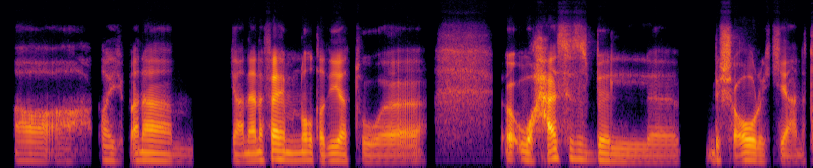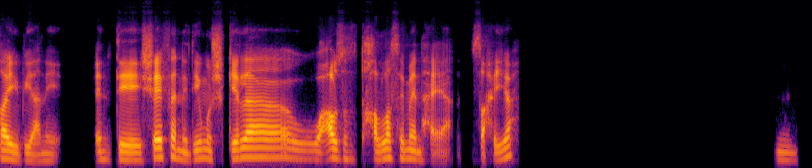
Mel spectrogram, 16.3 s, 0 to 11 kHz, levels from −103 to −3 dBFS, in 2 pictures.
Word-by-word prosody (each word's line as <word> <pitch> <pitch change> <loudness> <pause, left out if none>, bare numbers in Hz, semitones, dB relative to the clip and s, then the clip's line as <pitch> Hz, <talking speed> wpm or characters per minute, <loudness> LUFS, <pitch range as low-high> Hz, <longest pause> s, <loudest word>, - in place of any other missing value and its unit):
آه، 100 -1 -7
آه - - -13
طيّب 100 -4 -11
أنا 100 -2 -1 0.6
يعني 100 - -2
أنا 105 +2 0
فاهم 115 -2 +4
النقطة 105 -2 -4
دِيِّة 100 +2 0
و 90 -1 -7 1.1
وحاسس 120 -3 +3
بال 85 -5 -9 0.3
بشعورِِك 105 -4 -1
يعني، 85 +1 -6
طيّب 120 -2 +2
يعني 100 -1 -6 0.3
أنتِ 115 -2 -6 0.2
شايفة 145 +7 +6
إن 115 -6 -5
دي 120 - -1
مشكلة، 130 +2 +2 0.4
وعاوزة 125 0 +2
تتخلصي 130 +5 -1
منها 125 -3 -1
يعني، - - -7
صحيح؟ - - -3 2.6
إمم. 105 -2 -14
105 Hz, 100 wpm, -24 LUFS, 95-120 Hz, 2.6 s, شايفة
